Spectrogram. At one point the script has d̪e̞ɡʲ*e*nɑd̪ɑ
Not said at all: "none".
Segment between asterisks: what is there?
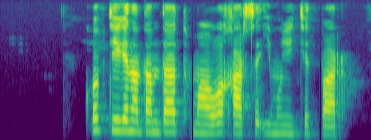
e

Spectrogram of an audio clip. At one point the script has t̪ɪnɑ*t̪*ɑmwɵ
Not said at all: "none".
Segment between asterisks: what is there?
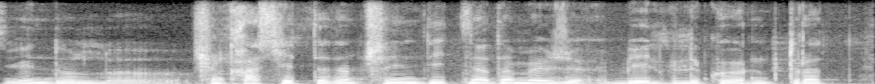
d̪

